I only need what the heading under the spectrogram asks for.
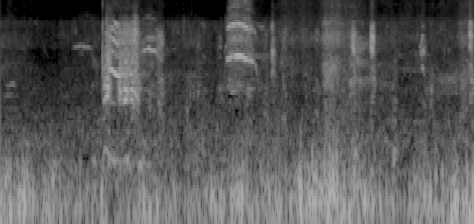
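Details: Gulls eating bread on the Oder river in Frankfurt (Oder), Germany; a few short high harmonic calls and thin whistled squeals rise above steady low river and traffic rumble.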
